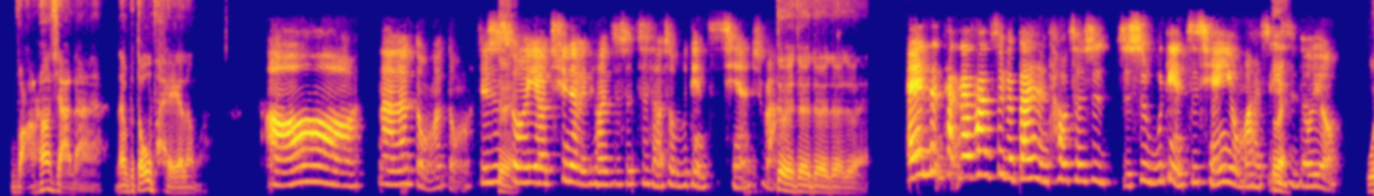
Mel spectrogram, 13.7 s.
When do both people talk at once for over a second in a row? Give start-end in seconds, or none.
none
